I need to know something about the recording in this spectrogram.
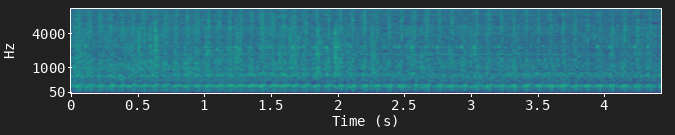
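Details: Renovated Stuart D10 double-cylinder steam engine for an RC live steamboat, with new Teflon cup pistons, run through its speeds: even, rhythmic chuffing over a soft mechanical hum, no knocks or stumbles; normal running.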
